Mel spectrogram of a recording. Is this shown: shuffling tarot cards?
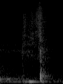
yes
